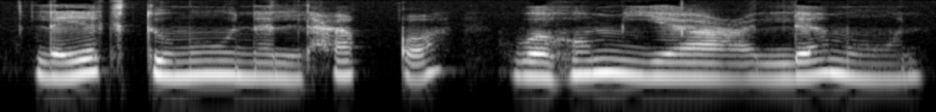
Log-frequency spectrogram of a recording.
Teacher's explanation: عين ساكن کے بعد لام تو لام پر زور دیں گے اور آخر میں نون کو واضح کر کے پڑھیں گے. يعلمون، اور منہ چار حرکہ کھینچیں گے، مد عربی سکون ہے یہ.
